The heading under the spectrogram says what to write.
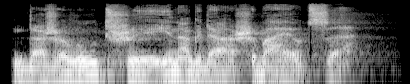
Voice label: failure, ru; Dota 2

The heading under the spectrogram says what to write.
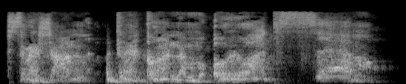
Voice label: death, ru; Dota 2

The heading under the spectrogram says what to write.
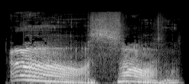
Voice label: anger; bristleback

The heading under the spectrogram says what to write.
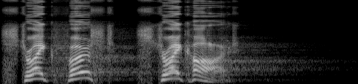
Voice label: Announcer Spree First Blood; Paladins; Mecha Commander

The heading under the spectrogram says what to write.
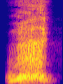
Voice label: anger ru; dota2

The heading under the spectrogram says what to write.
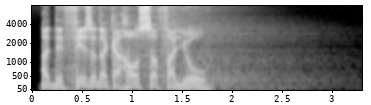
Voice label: Announcer Match Payload Enemy Successful; PTBR

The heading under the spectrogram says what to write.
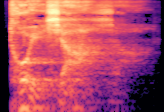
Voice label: attack zh; Dota 2

